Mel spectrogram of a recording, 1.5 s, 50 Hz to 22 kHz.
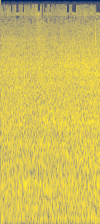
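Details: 2021 Carrier gas furnace at its annual startup after cleaning and a filter change, with the burner cut off; the blower fan runs alone with a smooth, steady rush of air and a low hum; normal blower operation.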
